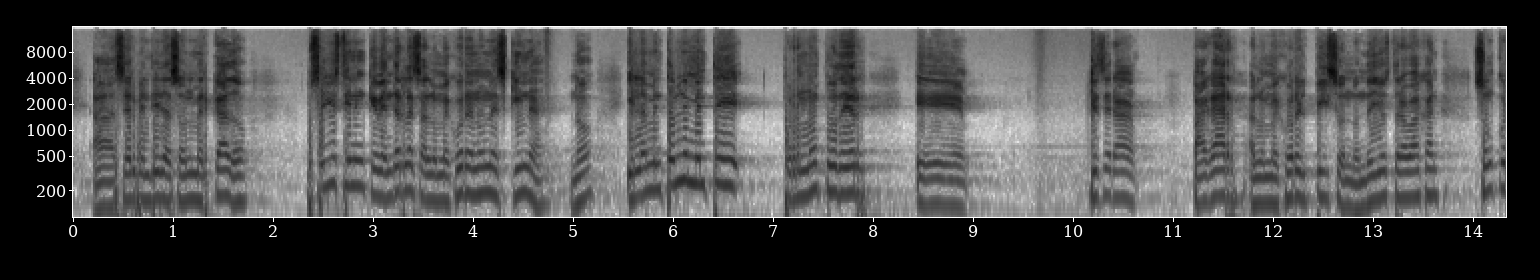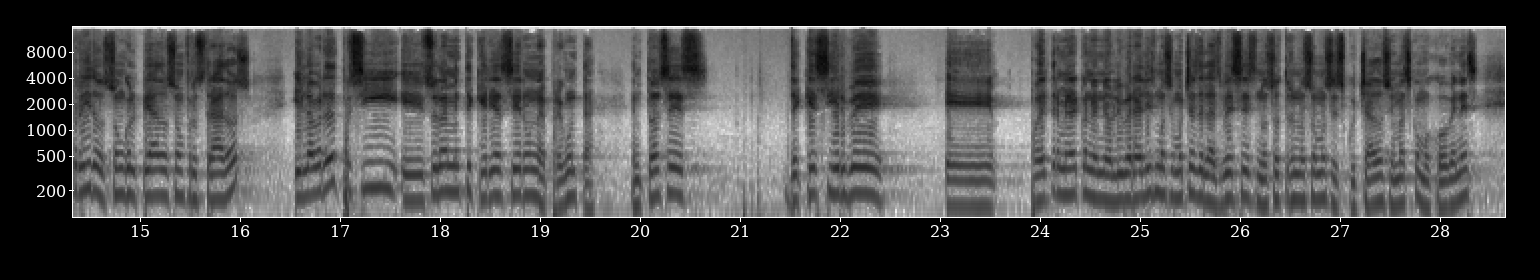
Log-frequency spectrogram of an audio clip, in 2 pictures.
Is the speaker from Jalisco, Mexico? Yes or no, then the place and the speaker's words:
no; Veracruz, Mexico; Yo soy de un pueblo mágico, soy de Veracruz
